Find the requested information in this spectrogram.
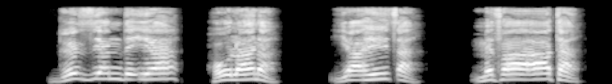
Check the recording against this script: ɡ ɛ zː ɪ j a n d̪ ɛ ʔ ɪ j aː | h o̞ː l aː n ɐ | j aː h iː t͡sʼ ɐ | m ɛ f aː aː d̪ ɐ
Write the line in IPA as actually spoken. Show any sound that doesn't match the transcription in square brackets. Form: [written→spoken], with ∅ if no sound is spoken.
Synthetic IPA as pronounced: ɡ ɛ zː ɪ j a n d̪ ɛ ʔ ɪ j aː | h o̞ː l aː n ɐ | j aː h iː t͡sʼ ɐ | m ɛ f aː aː [d̪→t̪] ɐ

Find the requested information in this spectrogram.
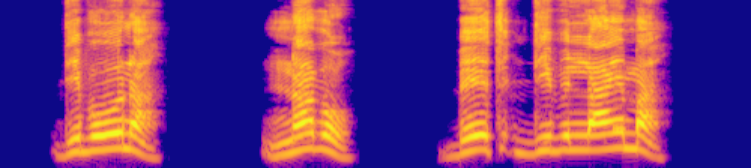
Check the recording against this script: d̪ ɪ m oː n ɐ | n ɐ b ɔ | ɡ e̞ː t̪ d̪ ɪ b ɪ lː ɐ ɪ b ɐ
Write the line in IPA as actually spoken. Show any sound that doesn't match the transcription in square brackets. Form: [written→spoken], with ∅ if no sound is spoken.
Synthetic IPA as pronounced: d̪ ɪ [m→b] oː n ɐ | n ɐ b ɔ | [ɡ→b] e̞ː t̪ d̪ ɪ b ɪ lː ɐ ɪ [b→m] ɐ

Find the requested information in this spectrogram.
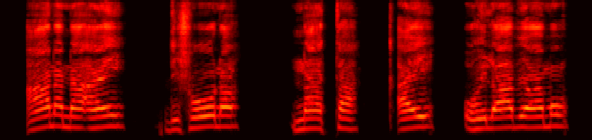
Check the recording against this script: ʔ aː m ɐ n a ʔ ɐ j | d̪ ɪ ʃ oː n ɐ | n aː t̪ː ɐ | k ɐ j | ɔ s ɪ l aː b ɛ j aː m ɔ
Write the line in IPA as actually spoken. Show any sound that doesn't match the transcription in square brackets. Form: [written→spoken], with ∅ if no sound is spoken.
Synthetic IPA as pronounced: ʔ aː [m→n] ɐ n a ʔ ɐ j | d̪ ɪ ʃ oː n ɐ | n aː t̪ː ɐ | [k→kʼ] ɐ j | ɔ [s→h] ɪ l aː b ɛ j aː m ɔ

